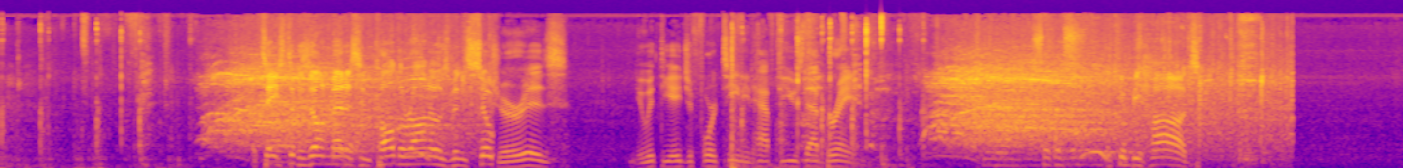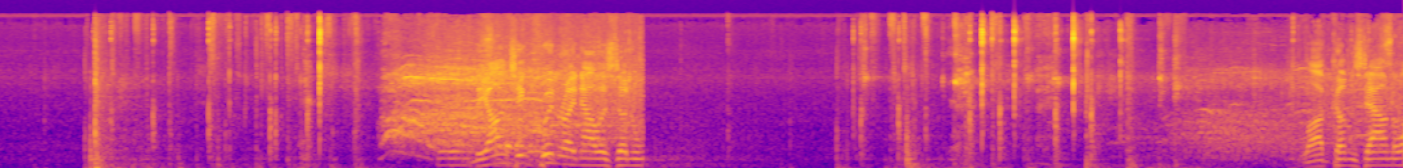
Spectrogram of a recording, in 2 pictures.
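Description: A ping-pong ball clicks sharply against paddles and a table in quick rallies.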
